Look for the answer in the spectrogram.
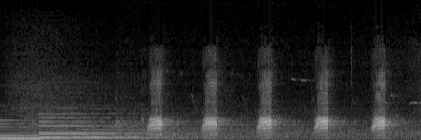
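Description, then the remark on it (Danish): A mallard drake, a Danish mallard, quacks five times in a steady, evenly spaced series, each call a short raspy burst, clear, after a brief sustained tonal sound fades out at the start. “og hvis, øh, hvis det, du lige hørte, det virkede genkendeligt, så er det jo fordi, at øh, enhver øh, med lidt kendskab til natur og måske jagt, vil vide, at det her det er lyden af en dansk gråhand.”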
